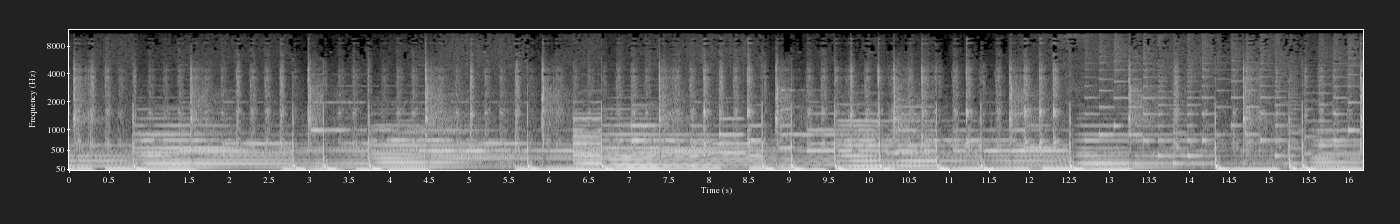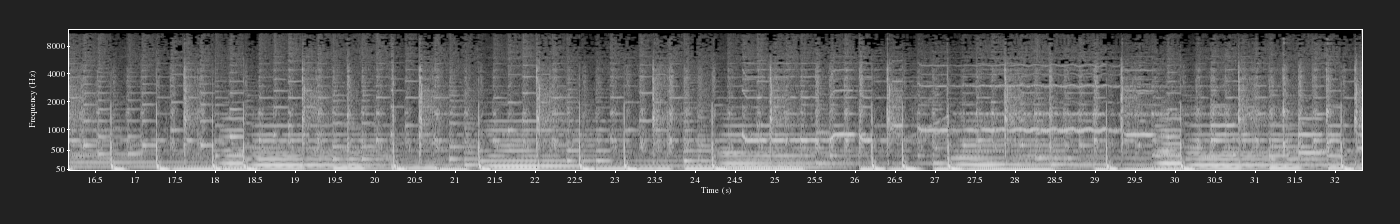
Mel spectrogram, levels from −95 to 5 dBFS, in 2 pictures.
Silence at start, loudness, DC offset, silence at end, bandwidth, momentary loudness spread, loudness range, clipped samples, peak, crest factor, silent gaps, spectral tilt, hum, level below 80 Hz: 0 s; -15 LUFS; under 0.1%; 0 s; 11 kHz; 5 LU; 3 LU; under 0.1%; 0 dBFS; 12 dB; none; -6.5 dB/octave; none; -18 dBFS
